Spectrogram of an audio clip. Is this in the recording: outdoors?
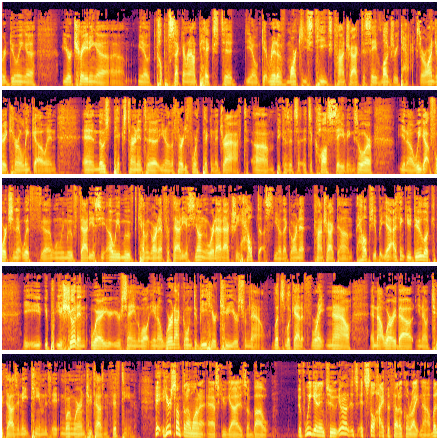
no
